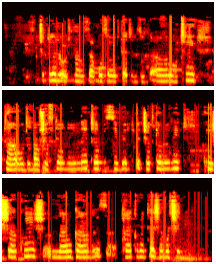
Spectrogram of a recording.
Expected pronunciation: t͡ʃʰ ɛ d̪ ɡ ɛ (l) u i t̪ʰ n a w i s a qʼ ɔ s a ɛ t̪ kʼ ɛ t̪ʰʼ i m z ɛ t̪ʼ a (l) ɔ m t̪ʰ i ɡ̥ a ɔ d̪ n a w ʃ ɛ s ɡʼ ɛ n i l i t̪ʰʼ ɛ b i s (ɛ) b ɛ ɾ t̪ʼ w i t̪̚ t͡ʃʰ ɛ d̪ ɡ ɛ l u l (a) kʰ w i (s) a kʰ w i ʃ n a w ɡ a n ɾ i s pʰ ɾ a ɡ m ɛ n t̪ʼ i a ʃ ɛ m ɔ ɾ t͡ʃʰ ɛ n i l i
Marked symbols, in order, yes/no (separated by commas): yes, no, no, no, no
